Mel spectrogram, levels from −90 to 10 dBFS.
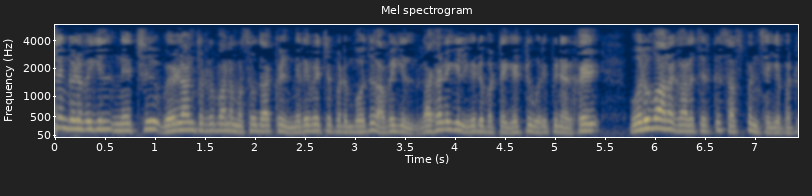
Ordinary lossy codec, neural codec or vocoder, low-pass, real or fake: MP3, 48 kbps; none; 5.4 kHz; real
